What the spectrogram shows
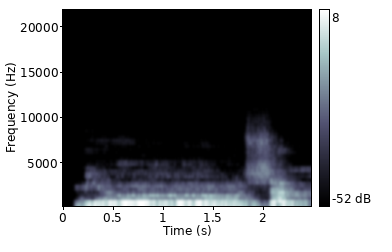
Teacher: من شر نون کو ناک میں چھپا کر کے پڑھیں گے، اس کے اندر اخفا کریں گے، اس لیے کہ نون ساکن کے بعد میں شین ہے اور شین اخفا کے حرفوں میں سے ہے۔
